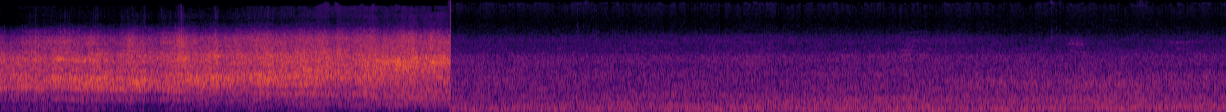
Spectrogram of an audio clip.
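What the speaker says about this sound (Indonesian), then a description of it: "sudah banyak pesawat tempur lewat-lewat ya" Fighter jets passing overhead, a loud continuous roaring rush of engine noise that cuts off abruptly partway through, leaving a lower steady rumble for the rest.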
